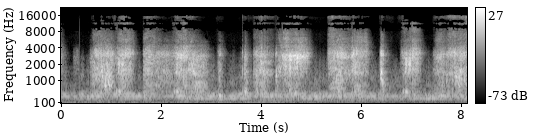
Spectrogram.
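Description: Lightsaber sound board playing the Elder Wand sound font: a steady hum with several low tones, overlaid by swing sounds, a rushing rasp about once a second as the hilt is moved.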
